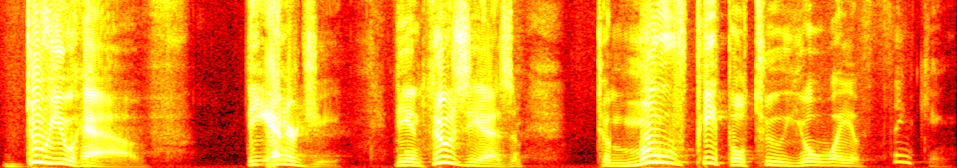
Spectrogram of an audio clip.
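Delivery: slow, booming challenge to the mirror; forceful mirror challenge; loud self-question. Retold or imitated. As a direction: demand it of yourself, loud and drawn out. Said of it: "ask myself this question".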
